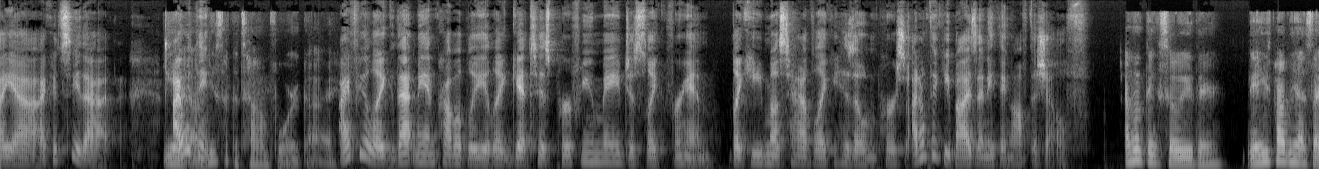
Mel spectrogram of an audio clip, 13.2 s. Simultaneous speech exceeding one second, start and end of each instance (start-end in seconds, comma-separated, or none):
none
